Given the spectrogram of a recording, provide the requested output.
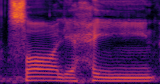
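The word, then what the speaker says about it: الصَّالِحِين: এখানে উচ্চারণটি হবে সলিহিন, হা, সলিহিন।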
